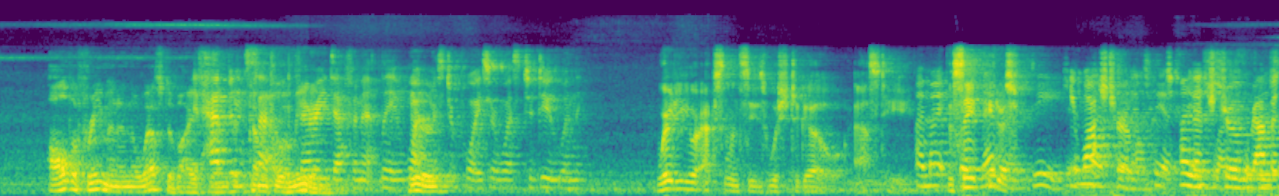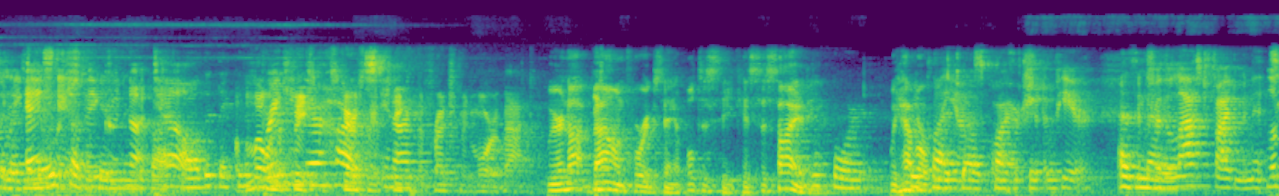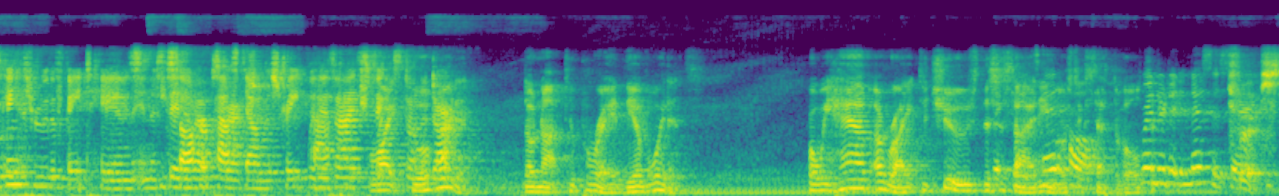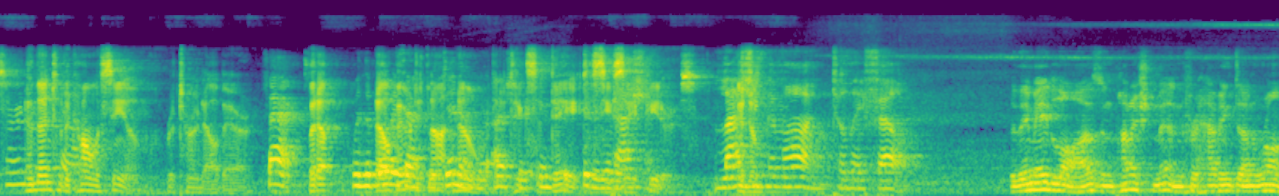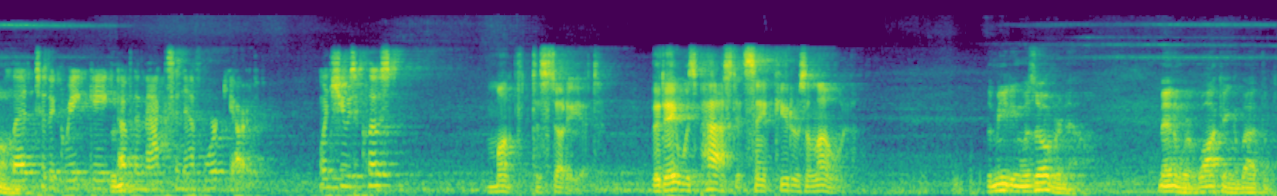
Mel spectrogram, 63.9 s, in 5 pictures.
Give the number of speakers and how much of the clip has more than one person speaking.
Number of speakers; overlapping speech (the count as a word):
nine, about 43%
